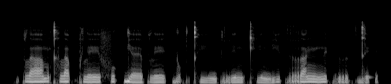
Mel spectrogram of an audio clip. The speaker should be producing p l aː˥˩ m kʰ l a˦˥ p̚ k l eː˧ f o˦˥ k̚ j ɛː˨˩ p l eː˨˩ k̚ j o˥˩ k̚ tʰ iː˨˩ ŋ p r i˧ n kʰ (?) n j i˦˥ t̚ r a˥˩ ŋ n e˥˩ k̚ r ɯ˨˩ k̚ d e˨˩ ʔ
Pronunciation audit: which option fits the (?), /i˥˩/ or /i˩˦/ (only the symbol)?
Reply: i˩˦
